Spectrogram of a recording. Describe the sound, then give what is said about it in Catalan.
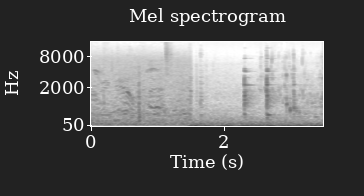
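Limoncello pours into a small glass at home, a trickling splash that grows fuller and steadier in the second half, with a voice murmuring early on. “A casa, una dona omple un gotet de limoncello.”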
